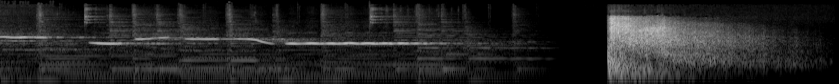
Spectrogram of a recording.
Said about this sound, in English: The gunshots echoed throughout the hills. The lawmen were hunkered down in a gulch with their rifles, defending their position. From the top of a red sandstone hill, the outlaw shot back with a stolen six-shooter.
